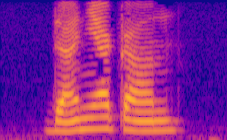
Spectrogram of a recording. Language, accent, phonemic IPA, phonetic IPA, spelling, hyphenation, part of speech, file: Armenian, Eastern Armenian, /dɑnjɑˈkɑn/, [dɑnjɑkɑ́n], դանիական, դա‧նի‧ա‧կան, adjective, Hy-դանիական.ogg
- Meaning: Danish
